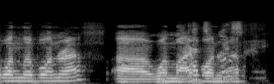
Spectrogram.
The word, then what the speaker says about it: 1Lib1Ref: a discussion about this is it one live or one lib pronunciation hi so this is I work at the wik media Foundation support the Wikipedia Library program and one Li one I call it one Li one ref uh one live one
